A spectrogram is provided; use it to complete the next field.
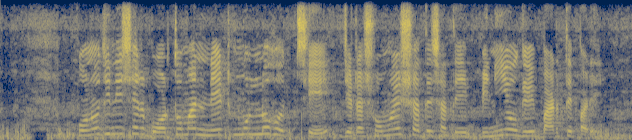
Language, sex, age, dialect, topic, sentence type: Bengali, male, 25-30, Standard Colloquial, banking, statement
